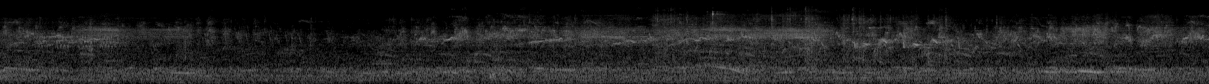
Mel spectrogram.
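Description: Birds chirping repeatedly over steady outdoor background noise, the chirping growing busier about four seconds in.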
